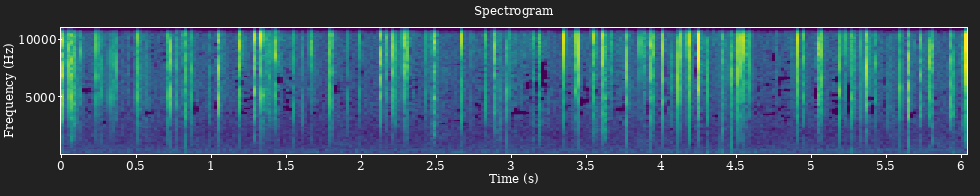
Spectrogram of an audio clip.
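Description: Long acrylic nails with solid glitter polish tap and scratch against each other in a rapid, irregular run of sharp, bright clicks that die away almost instantly. The clicking sits quietly over a faint, steady low hum.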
